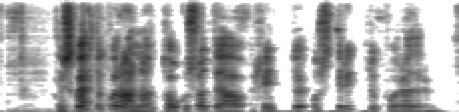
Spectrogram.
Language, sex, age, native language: Icelandic, female, 50-59, Icelandic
